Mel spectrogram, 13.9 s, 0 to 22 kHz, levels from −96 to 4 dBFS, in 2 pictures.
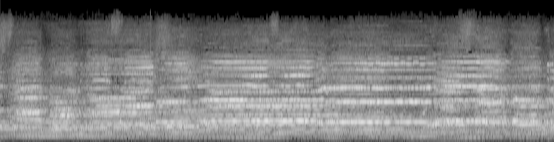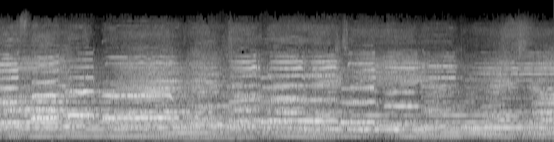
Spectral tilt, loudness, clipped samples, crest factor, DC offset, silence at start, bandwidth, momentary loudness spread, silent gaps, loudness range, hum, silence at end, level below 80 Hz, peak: -2.5 dB/octave; -15 LUFS; under 0.1%; 14 dB; under 0.1%; 0 s; 14 kHz; 8 LU; none; 5 LU; none; 0 s; -66 dBFS; 0 dBFS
